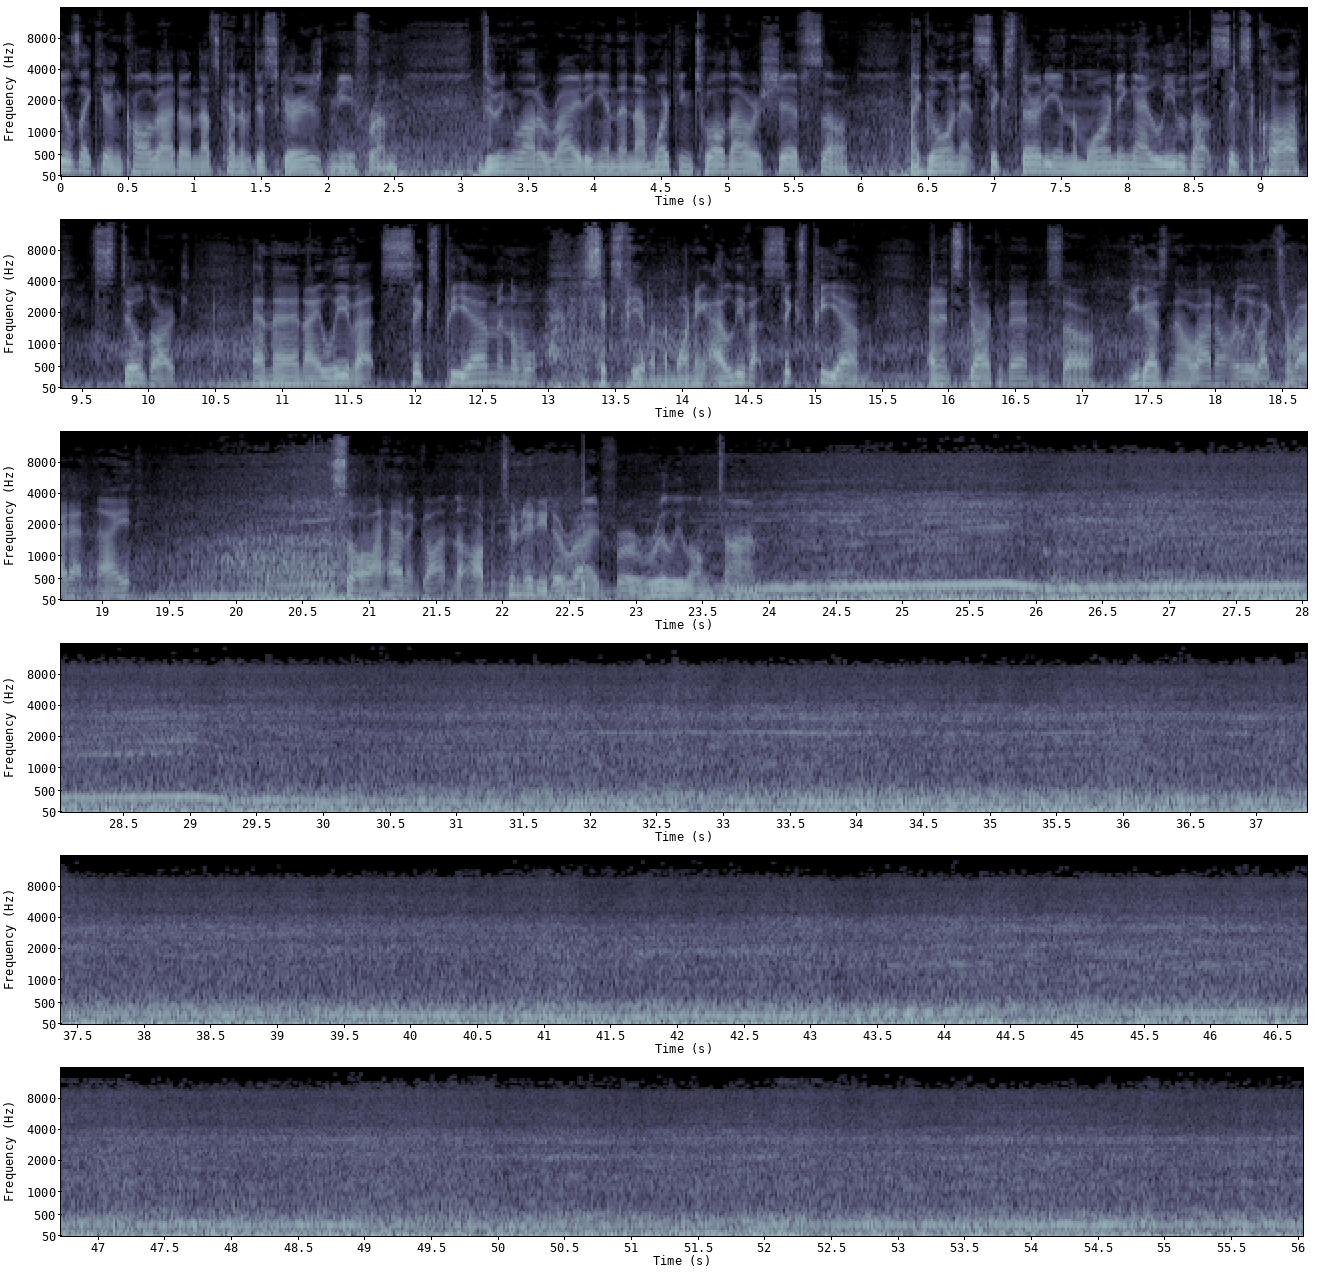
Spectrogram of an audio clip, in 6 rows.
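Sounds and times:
wind noise on microphone: 12.1s - 56.0s
motorcycle engine pulling away: 23.6s - 56.0s.

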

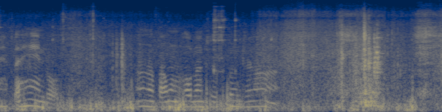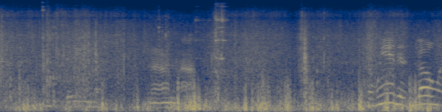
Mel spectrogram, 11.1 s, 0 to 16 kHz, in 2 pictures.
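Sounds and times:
wind buffeting microphone: 0.0s - 11.0s
plastic bag rustling: 0.2s - 11.0s.

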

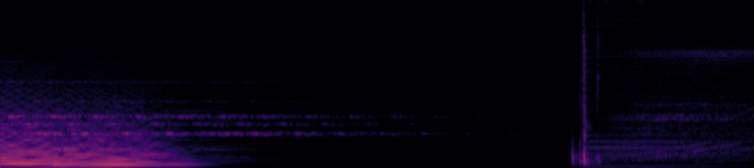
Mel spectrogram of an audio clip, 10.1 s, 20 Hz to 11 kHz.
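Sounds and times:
soft ambient synth music: 0.0s - 7.0s.

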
